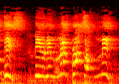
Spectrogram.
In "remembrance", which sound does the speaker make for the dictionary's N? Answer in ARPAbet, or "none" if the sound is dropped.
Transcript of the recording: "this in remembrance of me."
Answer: none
